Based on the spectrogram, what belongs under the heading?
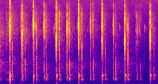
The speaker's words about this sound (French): Je descends les escaliers en vitesse.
